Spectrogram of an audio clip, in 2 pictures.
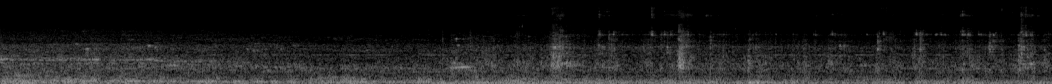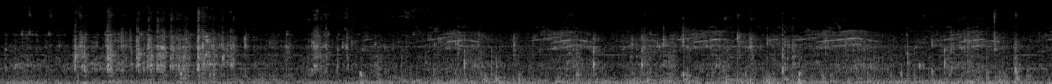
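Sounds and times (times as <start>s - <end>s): wheels rumbling over grass: 0.0s - 21.0s
frame rattling and knocking: 4.7s - 21.0s.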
